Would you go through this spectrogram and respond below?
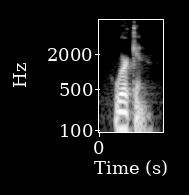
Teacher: So the ng can make the n sound.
